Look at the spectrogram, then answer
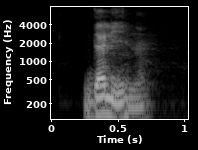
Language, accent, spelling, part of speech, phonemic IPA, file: French, France, dahline, noun, /da.lin/, LL-Q150 (fra)-dahline.wav
- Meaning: dahlin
